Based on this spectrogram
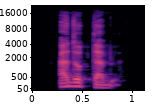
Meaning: adoptable
- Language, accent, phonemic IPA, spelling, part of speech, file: French, France, /a.dɔp.tabl/, adoptable, adjective, LL-Q150 (fra)-adoptable.wav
